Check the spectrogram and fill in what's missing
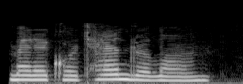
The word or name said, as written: metacortandralone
